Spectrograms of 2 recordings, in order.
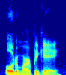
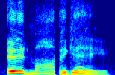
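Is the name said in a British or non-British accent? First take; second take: non-British; British. First: It is said in a non-British accent. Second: It is said in a British accent.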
